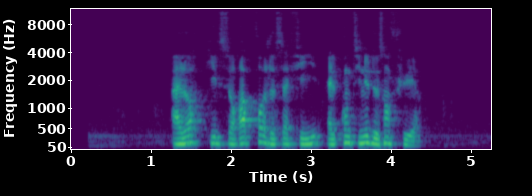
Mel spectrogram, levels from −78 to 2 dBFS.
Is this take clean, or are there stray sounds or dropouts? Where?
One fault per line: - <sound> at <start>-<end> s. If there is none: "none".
none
